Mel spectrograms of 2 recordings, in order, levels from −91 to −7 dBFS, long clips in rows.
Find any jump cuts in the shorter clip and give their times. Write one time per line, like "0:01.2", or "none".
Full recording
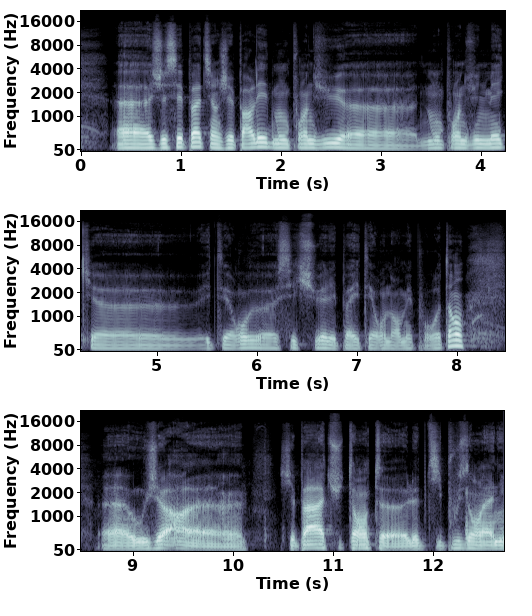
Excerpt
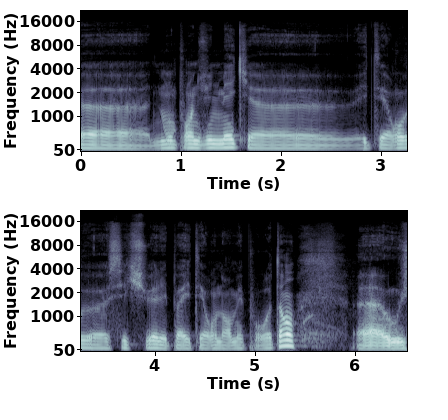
none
